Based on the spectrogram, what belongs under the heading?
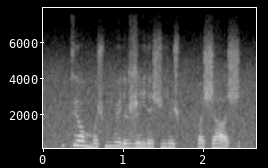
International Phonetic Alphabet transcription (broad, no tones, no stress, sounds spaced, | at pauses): kʲ ɔ m ɔ ʃ m ʏ ɾʲ ɘ ʐ i ɾʲ a ʃ j ʏ ʃ pː a ʃ a ʃ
